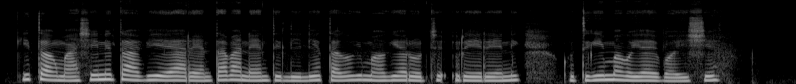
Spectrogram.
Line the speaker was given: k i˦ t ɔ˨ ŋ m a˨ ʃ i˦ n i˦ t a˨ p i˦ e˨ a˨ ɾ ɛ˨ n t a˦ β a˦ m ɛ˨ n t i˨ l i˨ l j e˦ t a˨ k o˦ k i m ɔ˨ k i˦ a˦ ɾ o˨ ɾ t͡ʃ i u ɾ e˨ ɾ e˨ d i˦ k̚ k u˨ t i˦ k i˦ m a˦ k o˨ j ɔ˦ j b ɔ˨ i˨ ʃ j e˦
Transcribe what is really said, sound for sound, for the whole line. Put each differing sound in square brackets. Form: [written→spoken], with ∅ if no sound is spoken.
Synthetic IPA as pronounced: k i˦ t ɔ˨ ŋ m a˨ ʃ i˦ n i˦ t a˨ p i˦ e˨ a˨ ɾ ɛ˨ n t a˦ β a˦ [m→n] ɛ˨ n t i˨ l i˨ l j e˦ t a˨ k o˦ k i m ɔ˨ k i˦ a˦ ɾ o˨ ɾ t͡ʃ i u ɾ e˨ ɾ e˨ [d→n] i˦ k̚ k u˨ t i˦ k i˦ m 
